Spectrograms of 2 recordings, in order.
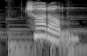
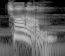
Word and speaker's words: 처럼: here at day angle word number 343 Chom Chom this pronounces a two syllable word the first syllable is cha second syllable is R pronounce it with me Chom Chum the Korean word Chum is used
